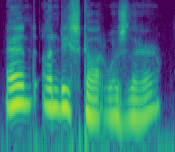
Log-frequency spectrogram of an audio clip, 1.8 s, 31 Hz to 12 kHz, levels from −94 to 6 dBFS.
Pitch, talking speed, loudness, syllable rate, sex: 160 Hz, 170 wpm, -17 LUFS, 4.7 syllables/s, male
